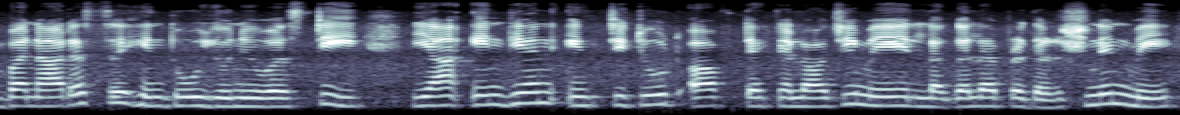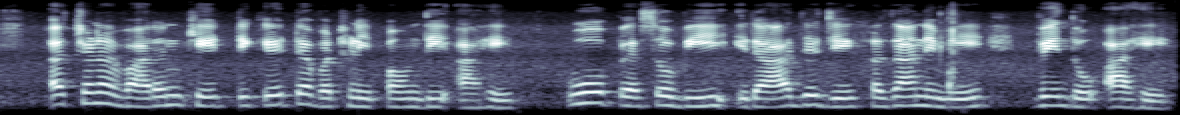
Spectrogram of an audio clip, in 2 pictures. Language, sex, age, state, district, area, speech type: Sindhi, female, 18-30, Uttar Pradesh, Lucknow, urban, spontaneous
